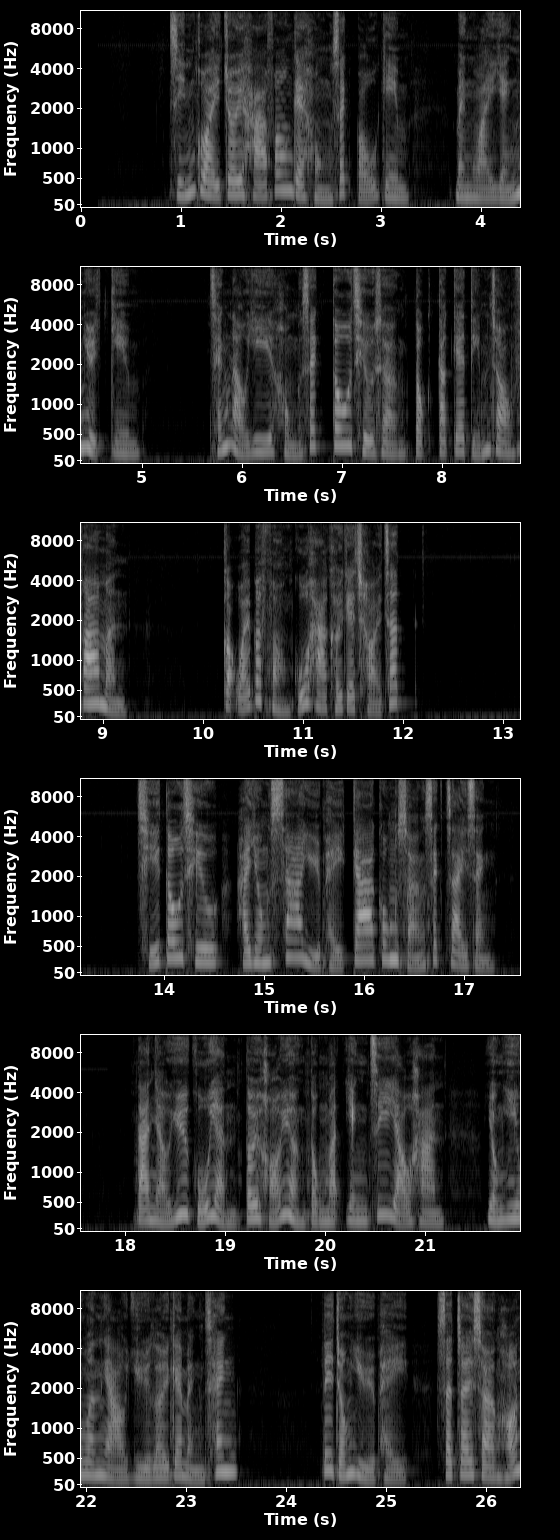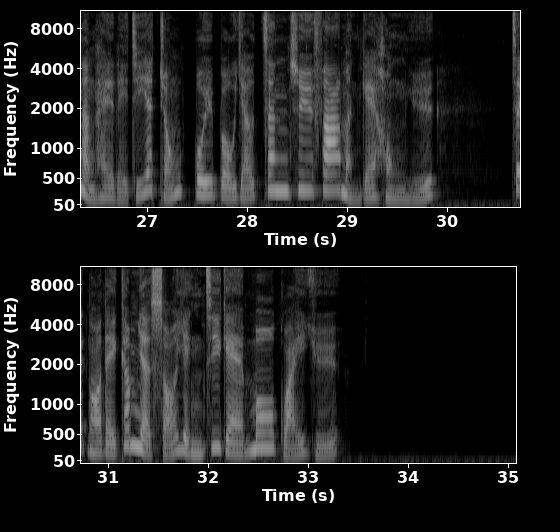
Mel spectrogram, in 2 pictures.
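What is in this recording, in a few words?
Cantonese, audio guide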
